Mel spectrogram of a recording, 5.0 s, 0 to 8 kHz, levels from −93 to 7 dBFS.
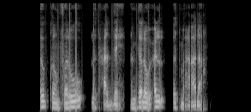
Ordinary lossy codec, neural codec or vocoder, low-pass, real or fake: MP3, 64 kbps; autoencoder, 48 kHz, 128 numbers a frame, DAC-VAE, trained on Japanese speech; 7.2 kHz; fake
